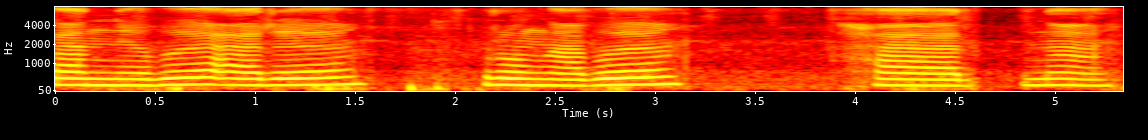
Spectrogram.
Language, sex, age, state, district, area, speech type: Bodo, female, 18-30, Assam, Chirang, rural, spontaneous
